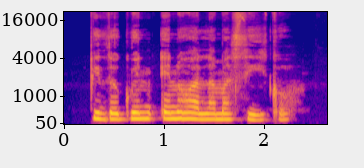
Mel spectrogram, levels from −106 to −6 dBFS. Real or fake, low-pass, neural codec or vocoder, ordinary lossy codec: fake; none; vocoder, 44.1 kHz, 128 mel bands every 512 samples, BigVGAN v2; none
